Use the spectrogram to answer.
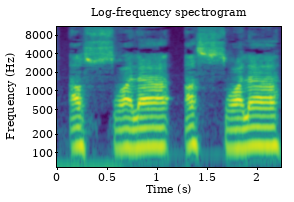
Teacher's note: there is something from a slight whistle sound when one recites this. This is what is known as a safir · the Sin is recited by keeping the tongue inside the mouth, and it is kept low within the mouth. But the back of the tongue with Sin, the back of the tongue is raised slightly when one recites it. · But the back of the tongue with Sin, the back of the tongue is raised slightly when one recites it. So one recites as-salah, as-salah, and as you can observe, there is something from a slight whistle sound when one recites this.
